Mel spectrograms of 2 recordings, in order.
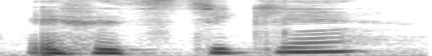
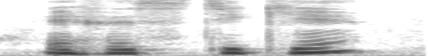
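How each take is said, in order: Both takes have the same delivery.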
